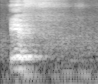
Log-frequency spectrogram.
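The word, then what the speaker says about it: iff: Implies मतलब हम लोग आप लोग बताया था ना कि इफ and only इफ, that is IIF, और यू can pronounce it इफ, okay.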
